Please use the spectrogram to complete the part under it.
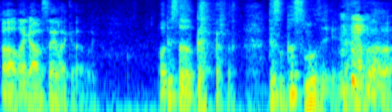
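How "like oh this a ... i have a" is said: slow, laid-on fake Chinese accent. Speaker shows how their accent bit starts, in a put-on Chinese accent. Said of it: "I'm gonna start with a re- legitimate Chinese accent".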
